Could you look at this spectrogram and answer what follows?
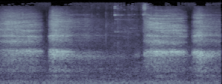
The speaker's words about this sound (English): It's hard to be quiet. I'm having trouble breathing. Just take long, deep breaths.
